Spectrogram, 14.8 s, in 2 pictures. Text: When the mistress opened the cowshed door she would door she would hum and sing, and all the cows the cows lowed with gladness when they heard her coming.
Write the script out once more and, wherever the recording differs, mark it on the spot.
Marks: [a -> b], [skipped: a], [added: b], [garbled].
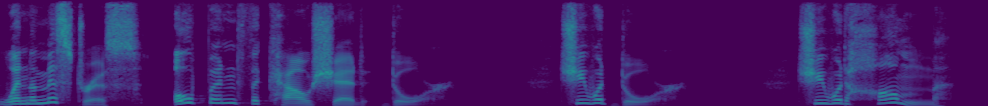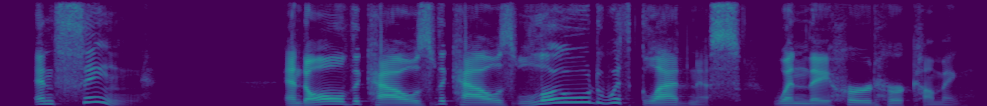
When the mistress opened the cowshed door she would door she would hum and sing, and all the cows the cows lowed with gladness when they heard her coming.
